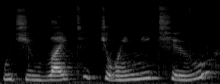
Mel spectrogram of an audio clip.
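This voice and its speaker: A woman's voice: fairly high pitch, slow pace, a little mellow. A woman voicing an earnest male fish from a picture book, rallying others in singsong rhyme.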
